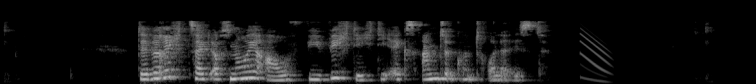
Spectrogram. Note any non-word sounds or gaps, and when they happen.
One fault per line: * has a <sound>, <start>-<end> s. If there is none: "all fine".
* has a chirp, 5.8-6.2 s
